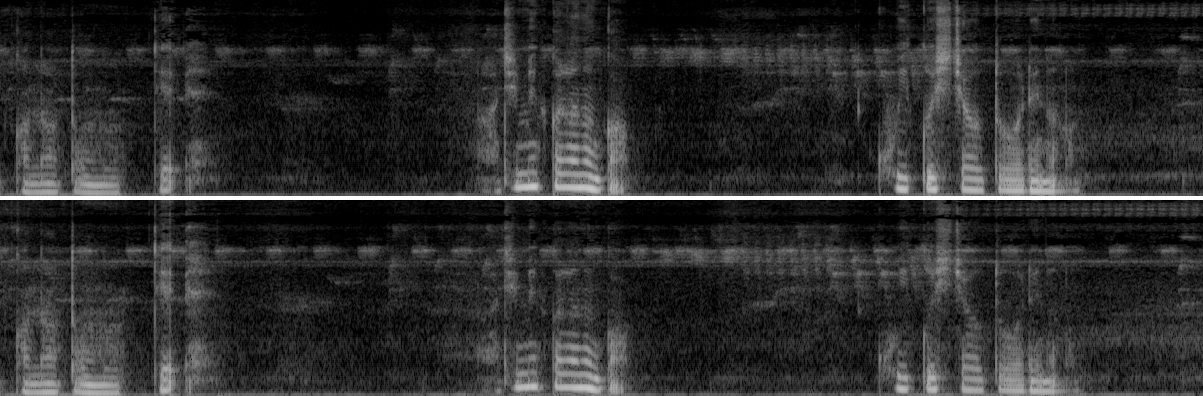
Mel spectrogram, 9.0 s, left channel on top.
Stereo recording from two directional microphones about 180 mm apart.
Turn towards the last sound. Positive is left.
turn(degrees=40)  # may be behind; listen again after turning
